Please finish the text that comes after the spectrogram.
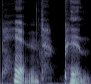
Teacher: did you notice that little puff of air that came out when you said the P at the beginning I think so yeah that's called aspiration and we actually represent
